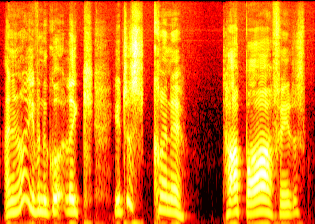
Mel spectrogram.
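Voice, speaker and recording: A man's voice: high voice, expressive, fast talker, no room sound, clean studio sound. A man with an Irish accent chatting casually, rambling and swearing freely as he tells stories. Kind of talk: casual chat.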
